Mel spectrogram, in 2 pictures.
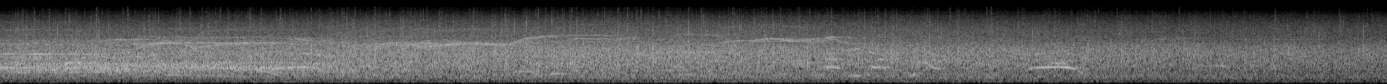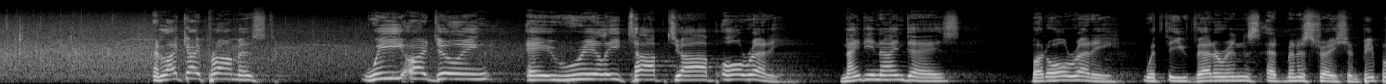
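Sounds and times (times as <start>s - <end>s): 
audience round of applause: 0.0s - 19.5s
speech: 15.4s - 16.8s, 17.5s - 23.6s, 24.2s - 27.7s.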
